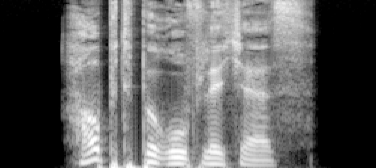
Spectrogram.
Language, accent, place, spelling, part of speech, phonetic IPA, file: German, Germany, Berlin, hauptberufliches, adjective, [ˈhaʊ̯ptbəˌʁuːflɪçəs], De-hauptberufliches.ogg
- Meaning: strong/mixed nominative/accusative neuter singular of hauptberuflich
